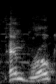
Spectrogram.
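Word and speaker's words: Pembroke: It's at the Wolf Sten here in uh is it Pemrook? Is how you say it? Pen Brook. Pen Brook. It is pen broke.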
